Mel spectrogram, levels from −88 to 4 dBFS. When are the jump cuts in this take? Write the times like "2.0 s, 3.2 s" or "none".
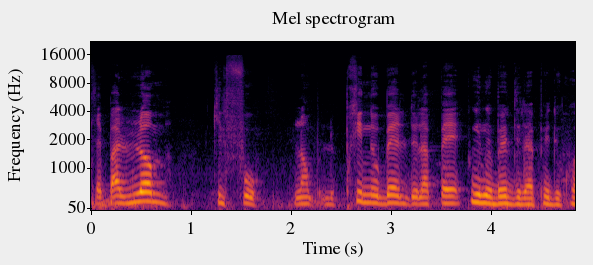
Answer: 3.7 s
